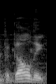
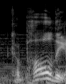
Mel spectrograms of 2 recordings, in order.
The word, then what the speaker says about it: Capaldi: be so bold I actually thought Peter Baldi or Peter galdi excuse me Capaldi I can't say his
